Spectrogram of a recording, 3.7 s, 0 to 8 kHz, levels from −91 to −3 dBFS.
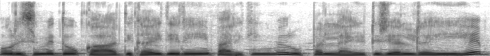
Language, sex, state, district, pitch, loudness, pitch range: Hindi, female, Chhattisgarh, Bilaspur, 190 Hz, -17 LUFS, 185-205 Hz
